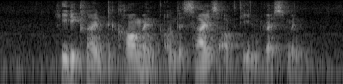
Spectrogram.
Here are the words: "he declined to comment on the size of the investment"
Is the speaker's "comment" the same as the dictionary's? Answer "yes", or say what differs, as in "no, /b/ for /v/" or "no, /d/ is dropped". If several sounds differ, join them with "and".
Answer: yes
